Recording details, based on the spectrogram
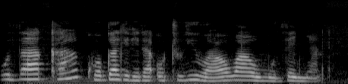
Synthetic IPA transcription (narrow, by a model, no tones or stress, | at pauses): oðakʰakwɔɡaɣeɾeɾaʔotuɣiwaɔwaomoðɛɲa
